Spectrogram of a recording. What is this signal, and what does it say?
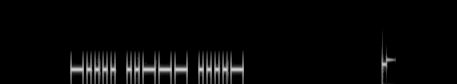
Morse code, heard as a keyed tone, about 30 wpm, 700 Hz. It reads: 624
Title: Numbers - 3-Digit 30wpm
